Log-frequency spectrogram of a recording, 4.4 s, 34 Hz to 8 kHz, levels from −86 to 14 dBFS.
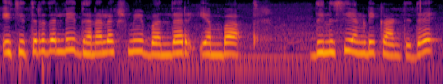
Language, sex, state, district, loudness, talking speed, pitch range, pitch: Kannada, female, Karnataka, Bangalore, -14 LUFS, 110 wpm, 245-285 Hz, 265 Hz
